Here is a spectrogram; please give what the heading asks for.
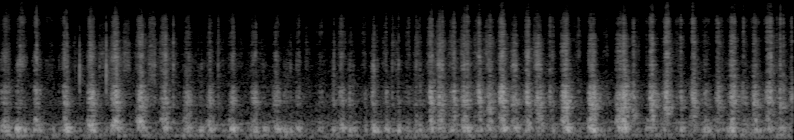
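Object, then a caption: Coated scratch-art paper scraped with a pointed wooden stick. A pointed wooden stick scratches a flat scratch-art page, a black coating over colored paper. It makes quick, uneven back-and-forth rasping strokes, about four per second, each a short dry scrape with a low-mid body and bright, hissy edges.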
